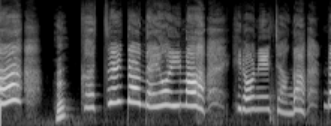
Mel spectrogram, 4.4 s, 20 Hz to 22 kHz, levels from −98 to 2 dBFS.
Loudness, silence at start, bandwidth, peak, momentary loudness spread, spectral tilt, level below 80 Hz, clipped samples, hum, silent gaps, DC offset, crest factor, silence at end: -22 LUFS; 0 s; over 20 kHz; -6 dBFS; 15 LU; -1.5 dB/octave; -78 dBFS; under 0.1%; none; none; under 0.1%; 16 dB; 0 s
